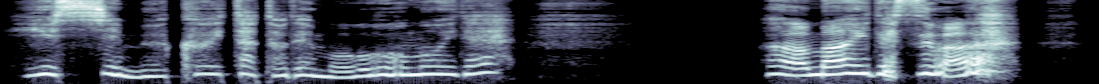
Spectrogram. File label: BREAK JP; P10C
